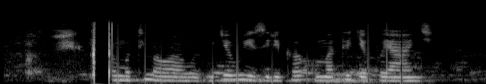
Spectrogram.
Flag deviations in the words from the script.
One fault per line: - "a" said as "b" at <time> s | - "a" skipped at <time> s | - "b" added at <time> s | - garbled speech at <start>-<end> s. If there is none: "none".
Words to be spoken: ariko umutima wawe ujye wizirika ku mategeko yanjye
- "ariko" said as "kandi" at 0.9 s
